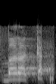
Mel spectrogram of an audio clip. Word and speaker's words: برکت: صحیح تلفظ ہے برکت برکت.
